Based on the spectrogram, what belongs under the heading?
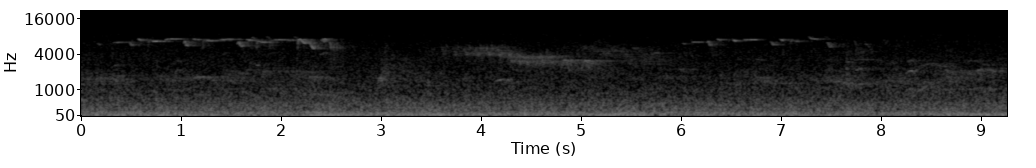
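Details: Dunnock singing in a spruce grove at Stornäset, Alnö, on 15 April 2021: two brief, high, jingling warbled phrases about five seconds apart, faint over a steady low rumble of wind or distant traffic.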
